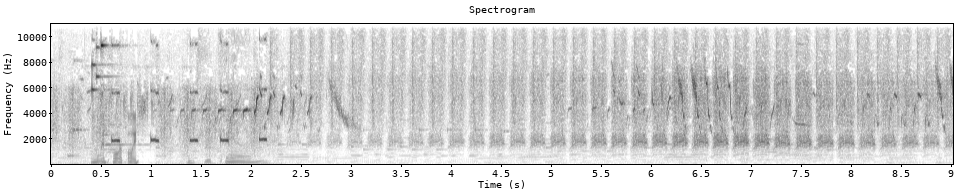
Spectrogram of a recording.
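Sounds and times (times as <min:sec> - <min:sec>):
speech: 0:00.4 - 0:02.3
video game duck quacking sound effect: 0:03.5 - 0:08.9.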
